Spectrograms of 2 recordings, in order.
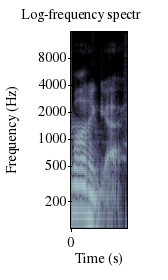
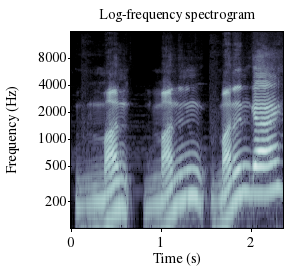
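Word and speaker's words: Monangai: Tradeaway, London, Tet, Sharps, and Tez for Buuka, Niko, and Men Guy. By the way, one of our viewers commented, "We've been It's Menuy, I believe, is the right pronunciation." Mun like Monday.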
